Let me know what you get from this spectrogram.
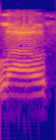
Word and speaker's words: Laos: So tonight we're going to be talking about Laos or Laos, mm-hmm. whichever way you pronounce it.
